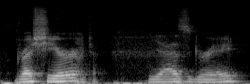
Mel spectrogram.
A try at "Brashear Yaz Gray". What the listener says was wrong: Brashear Yaz. Brashear. You see, you say Yaz Gray like it's one word. So that means that's how he's known for. So it's Brashear. Then you gotta go quotes Yaz and then Gray.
